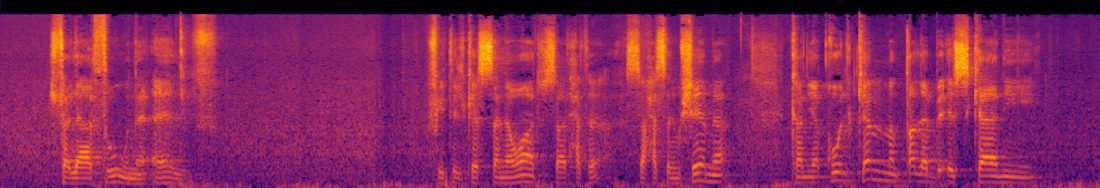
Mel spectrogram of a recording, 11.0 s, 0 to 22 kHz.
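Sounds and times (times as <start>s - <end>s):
steady background hiss: 0.0s - 11.0s
man speaking: 0.5s - 2.2s, 4.3s - 10.5s.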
